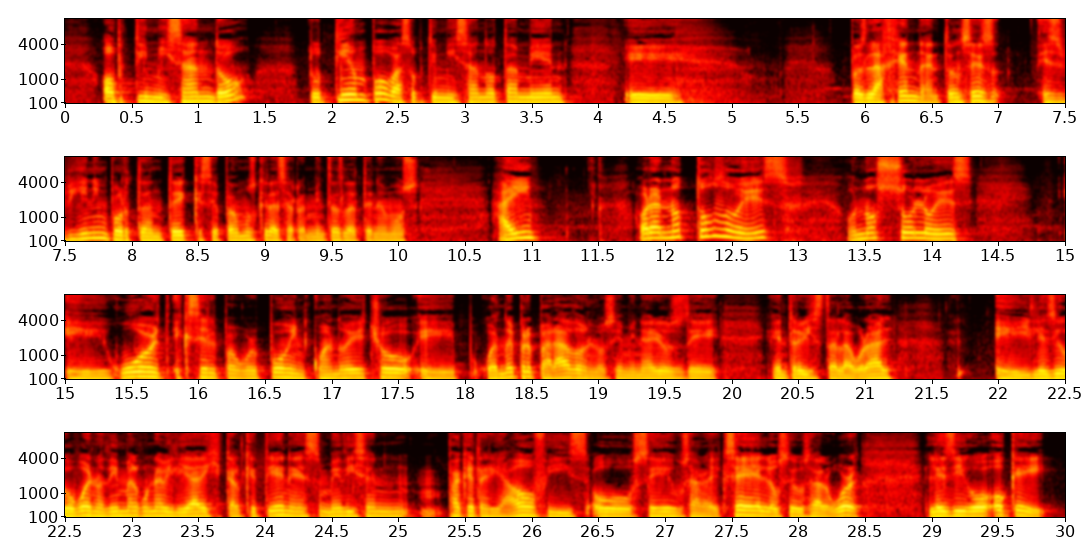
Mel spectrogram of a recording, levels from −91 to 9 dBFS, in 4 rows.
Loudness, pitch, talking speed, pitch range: -19 LUFS, 150 Hz, 145 wpm, 135-165 Hz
